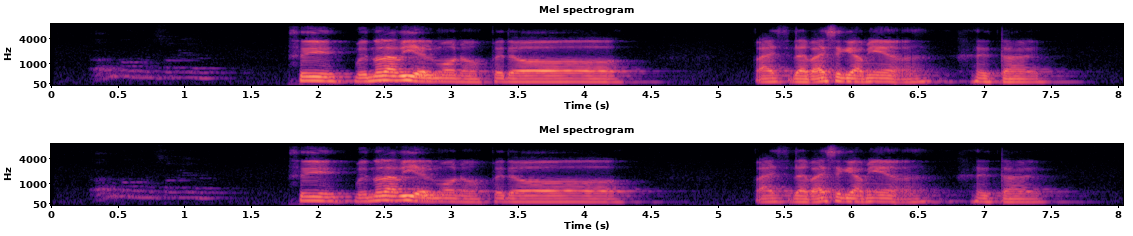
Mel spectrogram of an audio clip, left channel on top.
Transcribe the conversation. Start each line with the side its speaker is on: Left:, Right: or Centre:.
Centre: Ah, no, no sabía.
Left: Sí, no la vi el mono, pero parece, parece que da miedo, ¿eh? <laughs> Está... ahí.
